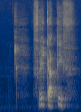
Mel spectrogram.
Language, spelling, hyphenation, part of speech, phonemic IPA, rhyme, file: Dutch, fricatief, fri‧ca‧tief, adjective / noun, /ˌfrikaːˈtif/, -if, Nl-fricatief.ogg
- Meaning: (adjective) fricative; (noun) a fricative consonant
